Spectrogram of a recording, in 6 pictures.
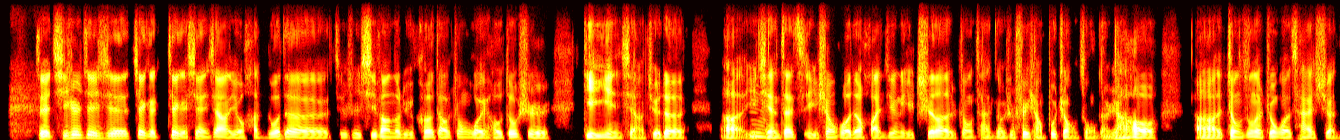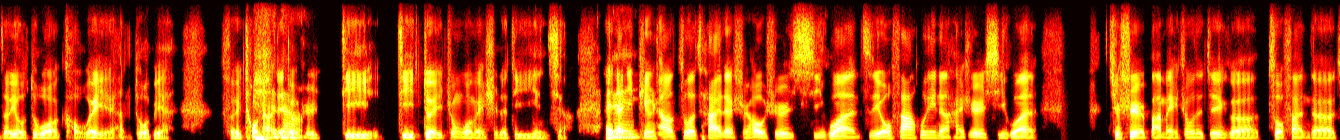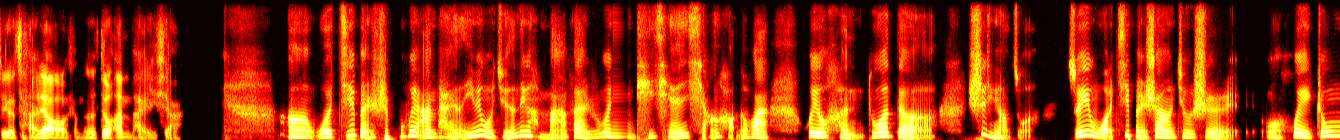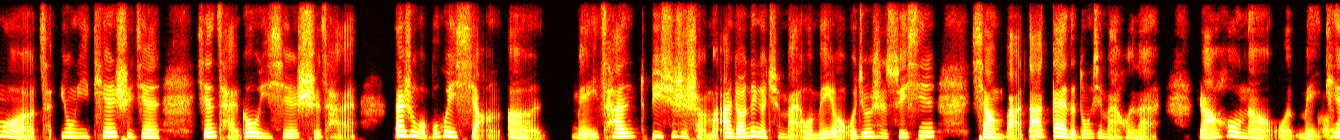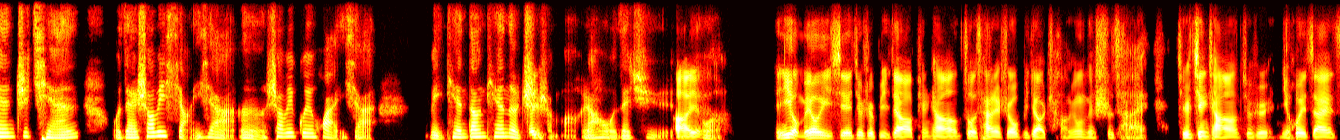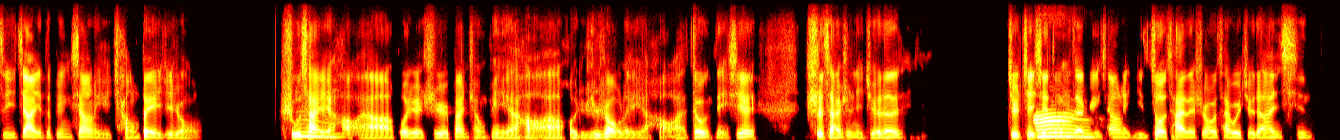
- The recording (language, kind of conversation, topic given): Chinese, podcast, 你平时如何规划每周的菜单？
- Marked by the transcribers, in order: other background noise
